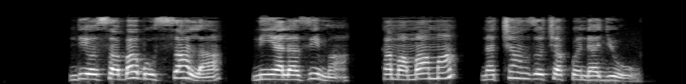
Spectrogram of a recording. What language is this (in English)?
Swahili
